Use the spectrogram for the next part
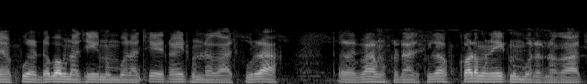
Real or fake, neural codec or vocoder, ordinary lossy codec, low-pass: real; none; none; 5.4 kHz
